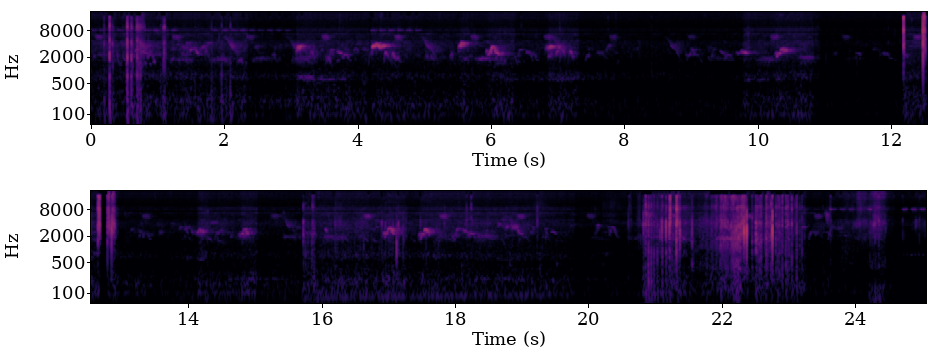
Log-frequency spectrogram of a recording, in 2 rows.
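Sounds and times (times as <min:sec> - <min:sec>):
faint birds chirping: 0:00.0 - 0:25.0
sharp clicks: 0:12.2 - 0:12.9
rustling noise: 0:12.4 - 0:12.9, 0:20.8 - 0:23.3.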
